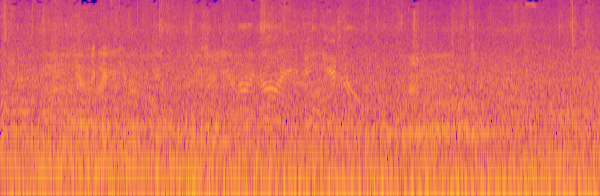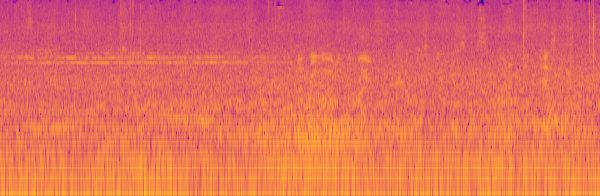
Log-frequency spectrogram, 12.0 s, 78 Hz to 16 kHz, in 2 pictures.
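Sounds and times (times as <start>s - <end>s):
passers-by talking: 0.0s - 12.0s
traffic rumble: 0.0s - 12.0s.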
